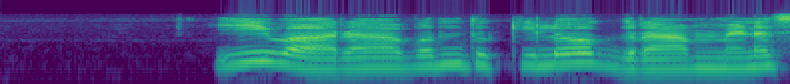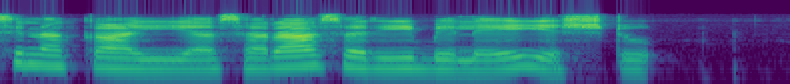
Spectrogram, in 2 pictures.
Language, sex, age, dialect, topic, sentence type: Kannada, female, 46-50, Mysore Kannada, agriculture, question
